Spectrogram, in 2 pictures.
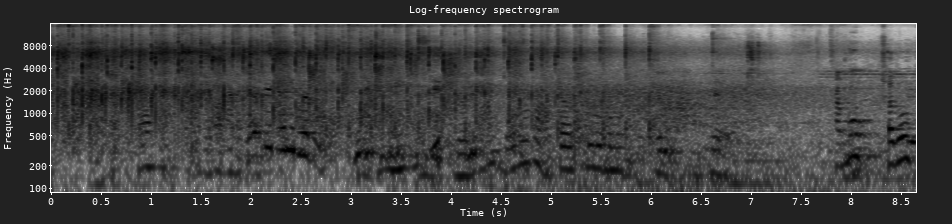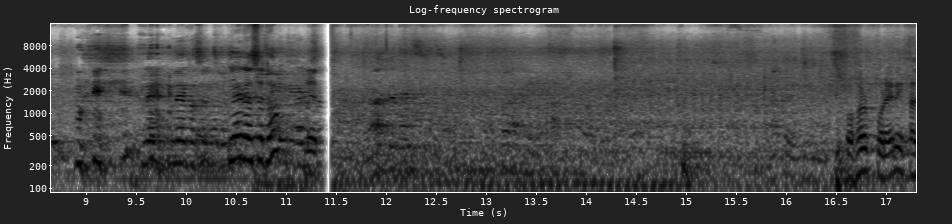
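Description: A small group of people chat and murmur nearby.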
